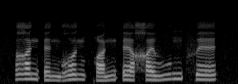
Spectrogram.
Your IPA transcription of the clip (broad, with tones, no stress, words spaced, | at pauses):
ʁɛ˧ŋʔɛ˨ŋʁʷɛ˧ŋ qʷɛ˨˦ŋʔɛ˧χɛ˧ vu˦ŋfɛ˦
